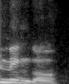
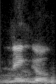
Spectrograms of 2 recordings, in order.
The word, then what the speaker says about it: Ningo: But we're actually in New Ningo, N-I-N-G-O. Rhymes with bingo with the N.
